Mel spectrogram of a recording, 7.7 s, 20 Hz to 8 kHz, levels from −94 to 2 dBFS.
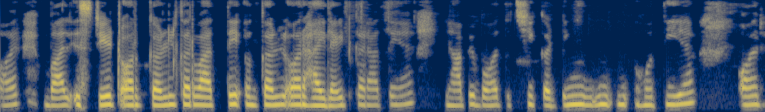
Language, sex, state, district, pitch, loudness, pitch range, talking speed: Hindi, female, Uttar Pradesh, Gorakhpur, 225 Hz, -15 LUFS, 210-235 Hz, 155 wpm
